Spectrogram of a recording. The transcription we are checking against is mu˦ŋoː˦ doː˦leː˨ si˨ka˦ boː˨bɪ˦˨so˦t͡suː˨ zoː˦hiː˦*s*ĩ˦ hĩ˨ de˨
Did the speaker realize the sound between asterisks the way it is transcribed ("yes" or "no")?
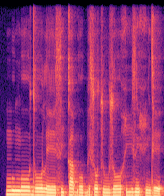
no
